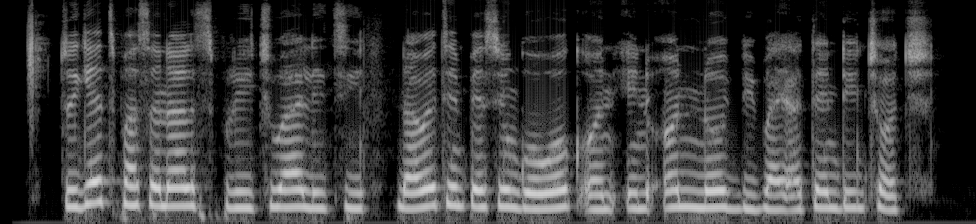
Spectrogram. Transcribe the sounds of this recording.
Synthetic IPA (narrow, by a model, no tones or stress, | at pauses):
tuɡɛtpɛsɔnalspiɾit͡ʃualitʰi | nawetĩnpɛsɔ̃nɡowɔkʰɔ̃nĩnɔ̃nːobibajatɛ̃ndĩŋt͡ʃɔt͡ʃ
